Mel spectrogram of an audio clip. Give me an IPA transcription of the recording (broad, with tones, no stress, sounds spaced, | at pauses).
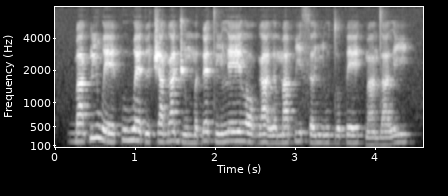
ɡ͡b a˨ k͡p ĩ˦ w eː˨ f u˦ w ɛ˦˨ ɗ ɨ˨ t͡ʃ a˧ ɡ a˦ d͡ʒ ũ˨ m ə˨ ɗ ɛ˦ t ĩ˨˦ l eː˦ l ɔ˦˨ ɡ a˦˨ l ə˦˨ m a˦ p i˦ s ə˨˦ ɲ u˧ d o˦ p eː˦ ɡ͡b ã˧ d a˧ l i˦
